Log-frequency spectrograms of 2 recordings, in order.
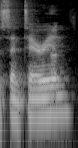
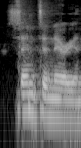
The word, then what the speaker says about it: centenarian: A Uh, centurion, or is there another Centenarian. centenarian? There's another Yeah, syllable in there.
